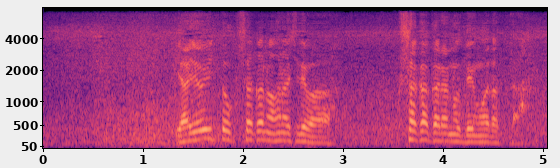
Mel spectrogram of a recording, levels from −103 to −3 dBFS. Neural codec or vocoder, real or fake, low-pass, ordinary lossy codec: vocoder, 44.1 kHz, 128 mel bands every 512 samples, BigVGAN v2; fake; 7.2 kHz; AAC, 48 kbps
